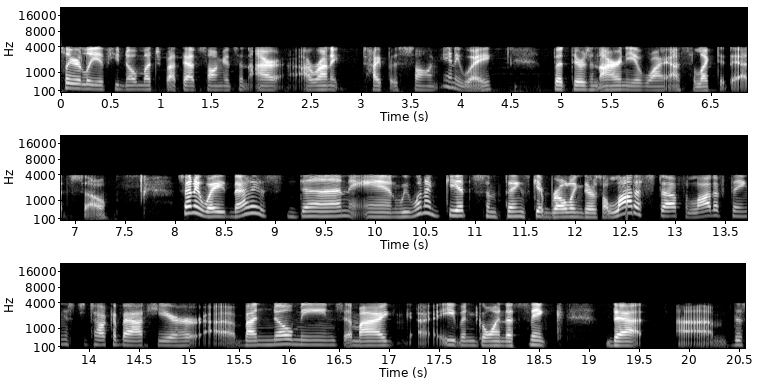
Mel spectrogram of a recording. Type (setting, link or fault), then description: link, phone line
